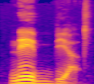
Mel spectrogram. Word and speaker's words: nebbia: accent is on a pay attention to this double consonant like pioja ja in this case double b bia nebbia nebia is a female noun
